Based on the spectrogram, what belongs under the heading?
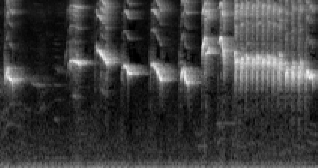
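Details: Lure song of a vigorously singing greater green leafbird for coaxing silent caged birds: spaced, downward-sliding whistles roughly two a second, then a fast rattling trill to the end.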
